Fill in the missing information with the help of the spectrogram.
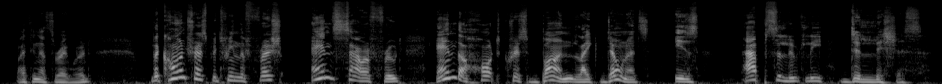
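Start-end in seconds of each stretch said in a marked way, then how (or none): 1.6-9.3 put-on English accent. Reading a passage aloud, in a put-on English accent. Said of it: "Why did I read that in an English accent?".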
